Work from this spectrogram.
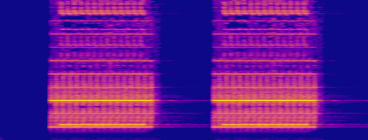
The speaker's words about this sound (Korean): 그런데 집으로 제과점 주인의 전화가 또 걸려옵니다.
